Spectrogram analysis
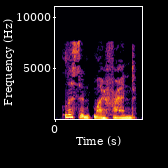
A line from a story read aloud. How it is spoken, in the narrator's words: I whispered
